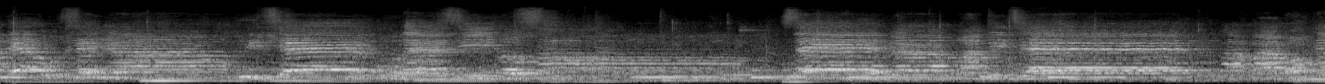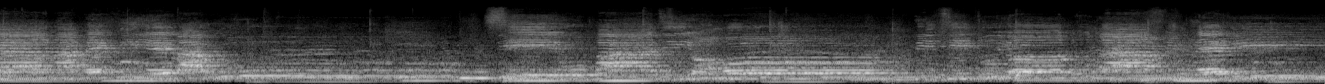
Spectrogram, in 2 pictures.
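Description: Women's church choir singing a gospel hymn together, phrase after phrase, with held low notes underneath.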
